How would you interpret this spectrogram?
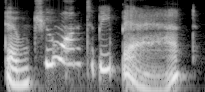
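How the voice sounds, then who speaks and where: A woman's voice: mid-range voice, creaky, breathy edge, exaggerated voice. Woman as a bold, swooping witch's kitten. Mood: boastful, relishing. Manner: drawn-out, dramatic, excitable. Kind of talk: children's storybook character voice.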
